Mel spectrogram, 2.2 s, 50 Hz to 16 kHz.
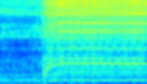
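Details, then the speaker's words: Post-race slot car that has slowed to about 3.8–3.9, found with excess oil: the motor spins up quickly to a steady high whine with no roughness but sounds slower than before; slot car motor running slow. "It's like a 3.8, 3.9 now. And you can hear it just doesn't sound as fast."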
